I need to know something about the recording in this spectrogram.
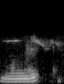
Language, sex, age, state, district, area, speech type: Hindi, male, 60+, Uttar Pradesh, Mau, urban, conversation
